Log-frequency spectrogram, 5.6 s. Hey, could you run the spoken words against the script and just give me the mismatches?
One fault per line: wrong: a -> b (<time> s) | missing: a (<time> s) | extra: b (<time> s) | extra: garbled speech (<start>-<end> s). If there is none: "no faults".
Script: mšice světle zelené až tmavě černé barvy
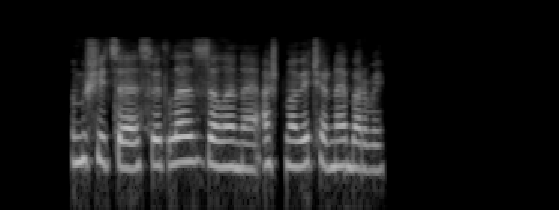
no faults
